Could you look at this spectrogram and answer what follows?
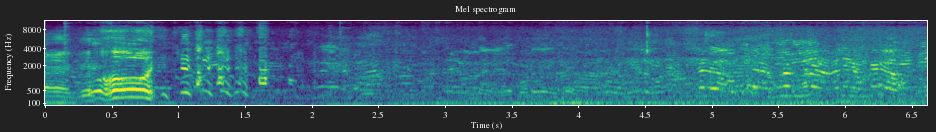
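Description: A boat's engine rumbles low and steady as the boat sets off, joined by a swell of excited crowd chatter and voices from people aboard.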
